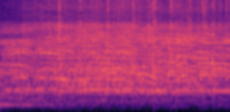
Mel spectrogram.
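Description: Mushaira audience roaring with cheers, whoops and shouts at a Hindi-Urdu poetry recitation, a dense continuous crowd swell held at steady loudness throughout.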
